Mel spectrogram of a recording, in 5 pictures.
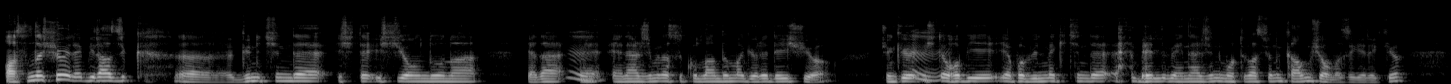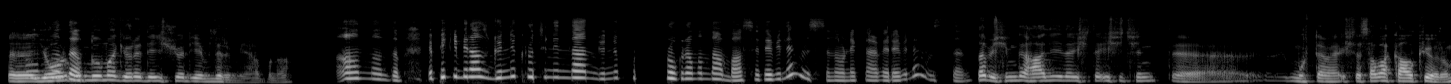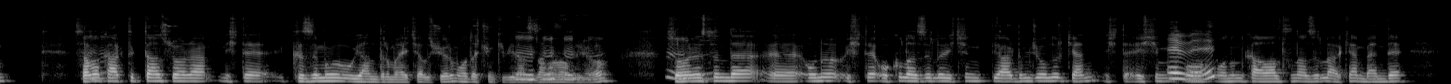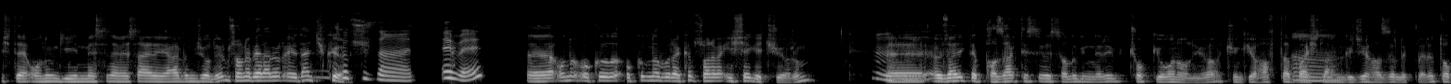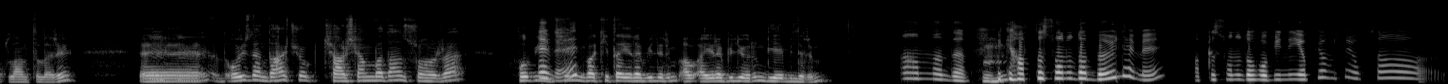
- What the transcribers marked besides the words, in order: other background noise; chuckle; tapping
- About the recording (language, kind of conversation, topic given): Turkish, podcast, Günlük rutinin içinde hobine nasıl zaman ayırıyorsun?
